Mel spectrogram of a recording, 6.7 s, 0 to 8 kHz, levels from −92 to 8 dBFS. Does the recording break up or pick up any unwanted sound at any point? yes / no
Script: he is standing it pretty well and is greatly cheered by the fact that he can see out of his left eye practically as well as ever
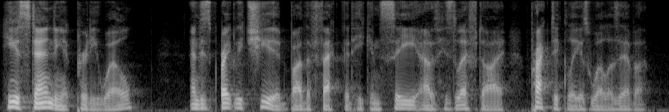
yes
